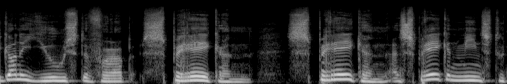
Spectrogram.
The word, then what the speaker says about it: spreken: But the important there is that it's two syllables. Spre, e sound, ken, spreken.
